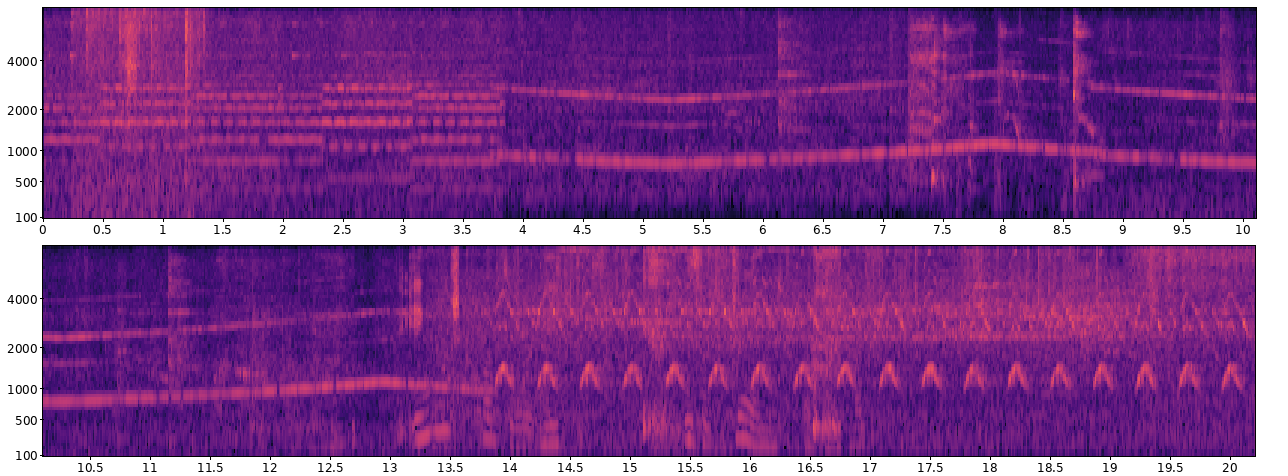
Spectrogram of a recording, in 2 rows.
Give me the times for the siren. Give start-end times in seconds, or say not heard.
0.0-20.1.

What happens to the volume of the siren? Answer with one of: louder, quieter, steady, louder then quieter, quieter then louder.
steady.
